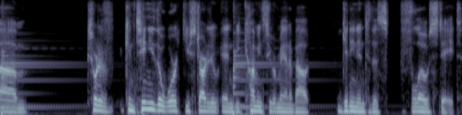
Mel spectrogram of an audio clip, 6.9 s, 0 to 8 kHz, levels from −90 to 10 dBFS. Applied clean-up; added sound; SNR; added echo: none; Dishes, pots, and pans; 16 dB; none.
